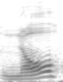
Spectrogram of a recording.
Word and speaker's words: NULL: Confusingly, in a couple of weeks, we're going to see another word pronounced null, but spelled N-U-L-L.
